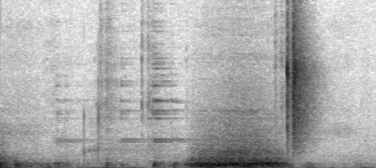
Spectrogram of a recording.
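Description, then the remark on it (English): Glasses clink together, a few light taps and a brief rattle followed by one bright, sharp clink near the end, with no talking. “Let's not be clanking glass against each other.”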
